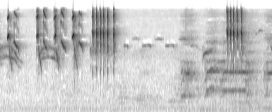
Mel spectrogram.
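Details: Sooty-headed bulbul song used as a lure to make wild-caught birds answer quickly: bursts of rapid high chirps and trills, a brief pause with faint thin whistles, then harsher clustered notes at the end.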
